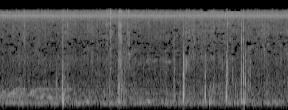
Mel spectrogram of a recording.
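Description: Handling noise from a hand working rice leaves close to the microphone: several sharp clicks and taps over a steady hiss, with a faint warbling call in the first second.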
